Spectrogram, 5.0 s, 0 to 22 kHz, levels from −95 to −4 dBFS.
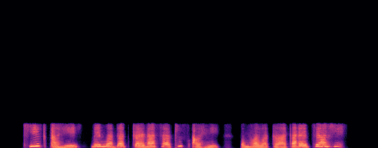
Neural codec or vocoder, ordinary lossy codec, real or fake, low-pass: codec, 16 kHz, 0.5 kbps, FreqCodec, smaller model; none; fake; 3.6 kHz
